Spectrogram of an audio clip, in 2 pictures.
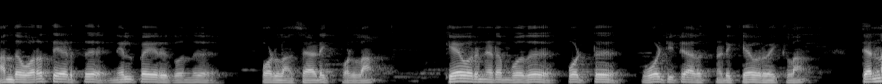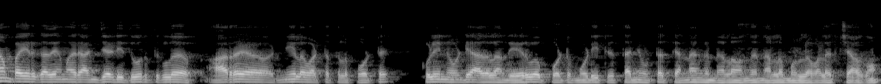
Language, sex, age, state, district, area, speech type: Tamil, male, 60+, Tamil Nadu, Krishnagiri, rural, spontaneous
